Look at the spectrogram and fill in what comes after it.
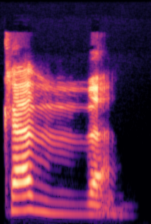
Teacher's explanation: Gesekan makhrajnya huruf dzal sedikit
